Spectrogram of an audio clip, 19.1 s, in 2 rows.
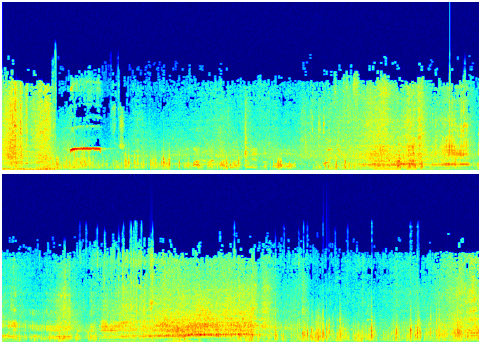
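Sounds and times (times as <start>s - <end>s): rally car engine revving hard: 0.0s - 1.4s, 5.5s - 19.0s.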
